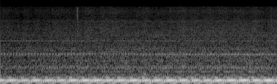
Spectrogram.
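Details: Subaru Baja after reinstalling the fuel pump assembly (old seal failed, causing fuel pressure drop and lean running under boost): smooth even idle, steady low pulse and faint constant whine, no misses or knocks; normal after repair.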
